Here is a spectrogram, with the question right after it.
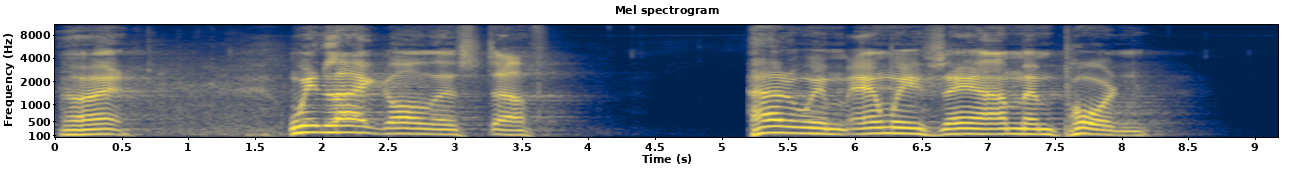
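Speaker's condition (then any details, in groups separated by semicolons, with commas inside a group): ALS; couldn't breathe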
